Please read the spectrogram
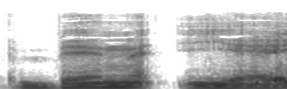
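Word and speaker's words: beignets: So it's pronounced bin yay.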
